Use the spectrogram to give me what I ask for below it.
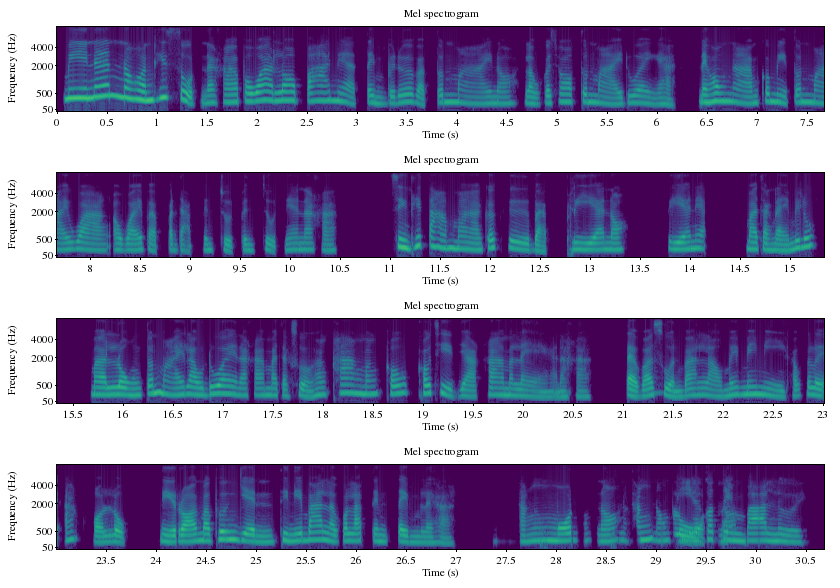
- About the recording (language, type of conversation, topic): Thai, podcast, คุณมีวิธีทำให้บ้านดูเรียบง่ายและใกล้ชิดธรรมชาติได้อย่างไร?
- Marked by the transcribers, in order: other noise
